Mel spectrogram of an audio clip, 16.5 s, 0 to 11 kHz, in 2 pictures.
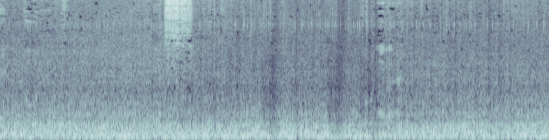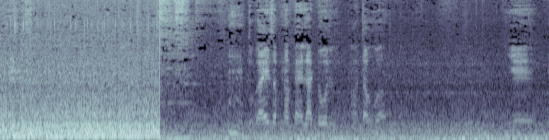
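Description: Road and engine rumble inside a Hyundai i20's cabin at highway speed, a loud, steady low roar. About eleven seconds in it drops abruptly to a much quieter level.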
